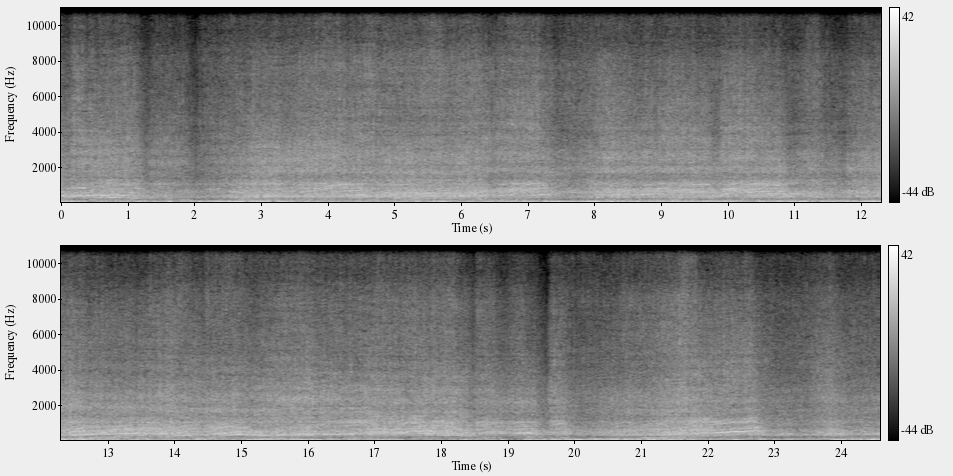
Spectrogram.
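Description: Car engines roar and rev loudly in an outdoor arena.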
